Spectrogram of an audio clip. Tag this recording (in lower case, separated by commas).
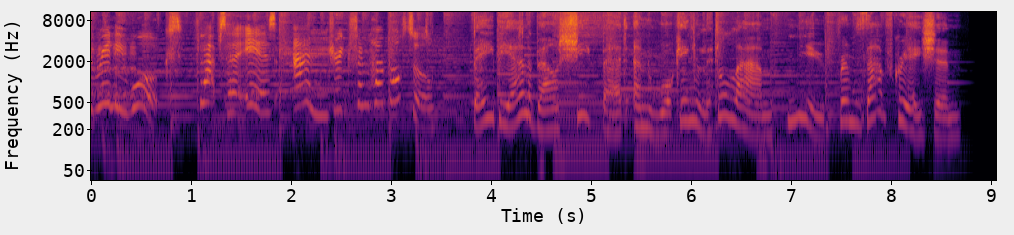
music, speech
